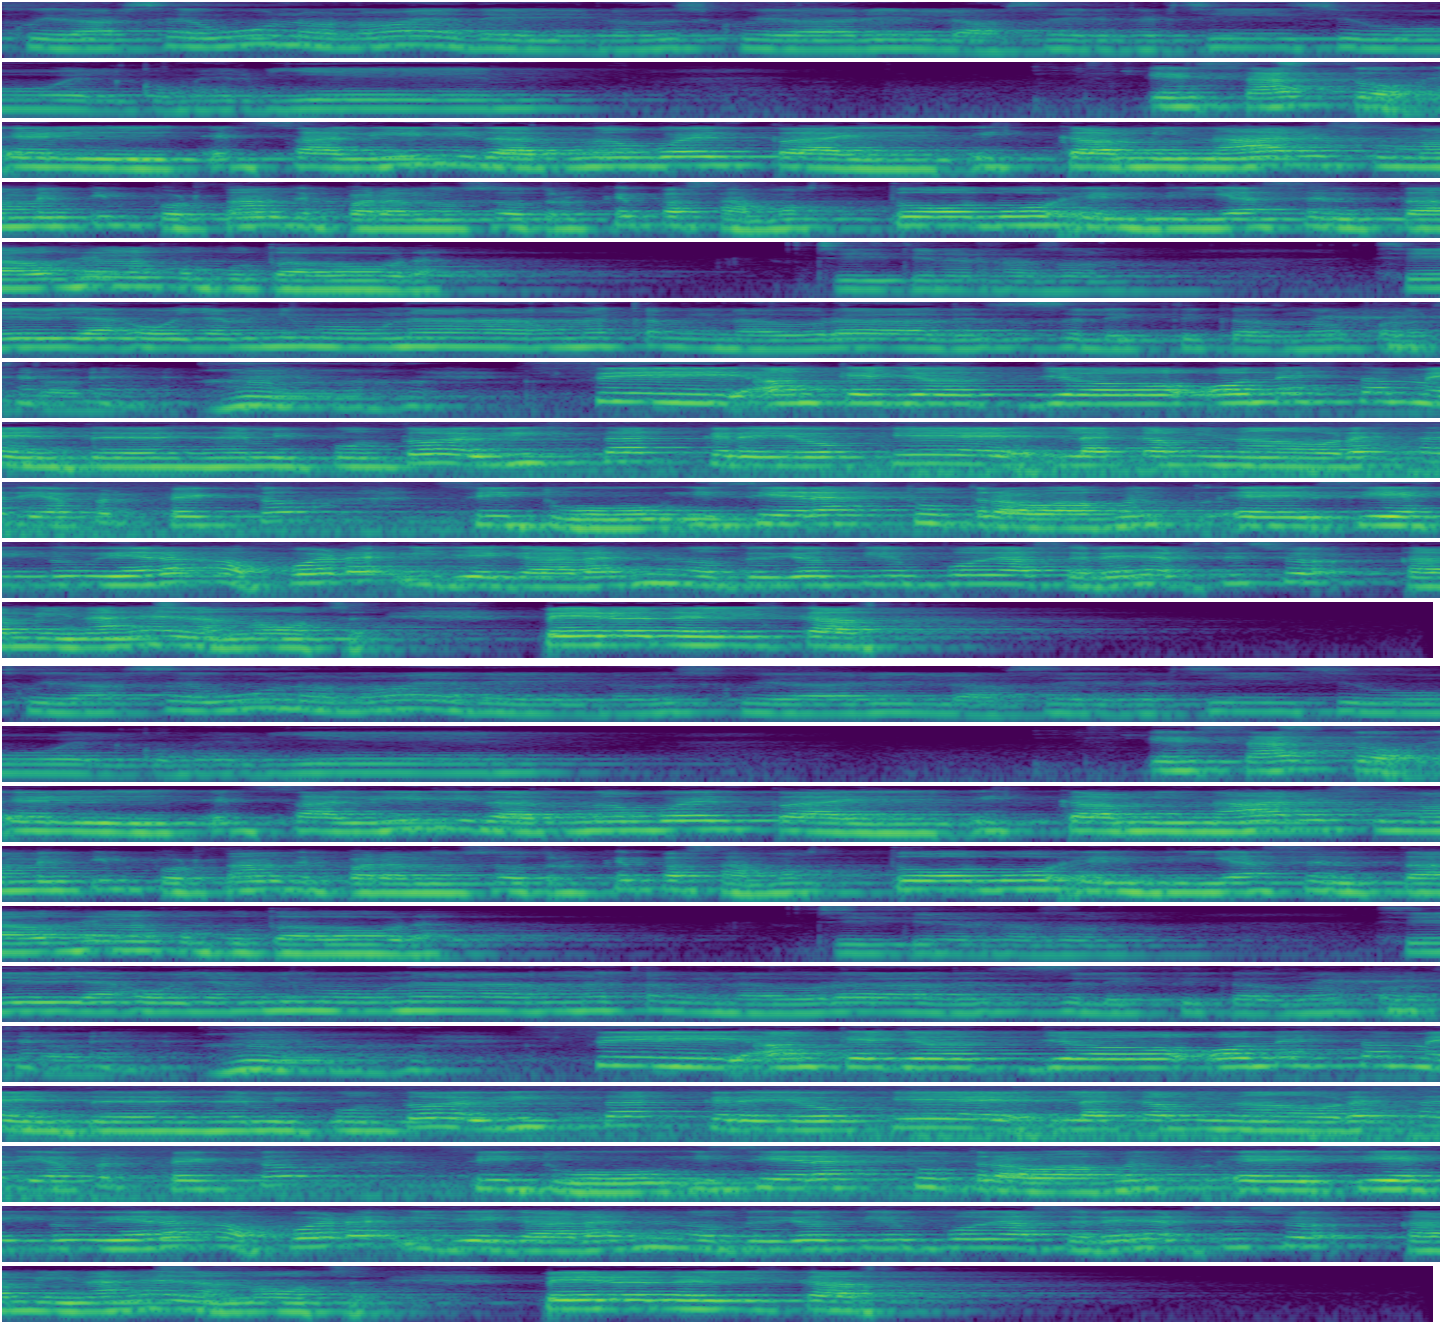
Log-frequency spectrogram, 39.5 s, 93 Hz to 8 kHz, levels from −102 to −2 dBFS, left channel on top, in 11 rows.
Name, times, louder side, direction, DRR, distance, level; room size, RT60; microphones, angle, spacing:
voice 1, 0.0-5.0 16.4-17.3 17.8-22.7, left 1 dB, 30° left, 2.0 m, -34 dB
voice 2, 6.5-15.5 21.4-21.9 23.1-38.1, left 2 dB, 15° left, 1.4 m, -26 dB
Vehicle, 18.7-18.8 18.9-19.1 21.1-21.2 21.4-34.8, equal, 30° right, 5.8 m, -49 dB
23.0 x 21.0 x 6.0 m
head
